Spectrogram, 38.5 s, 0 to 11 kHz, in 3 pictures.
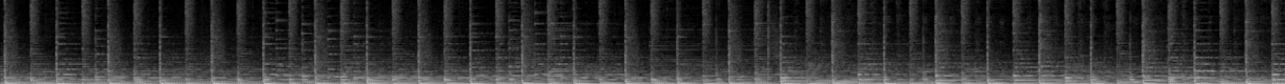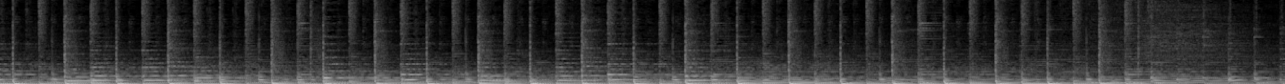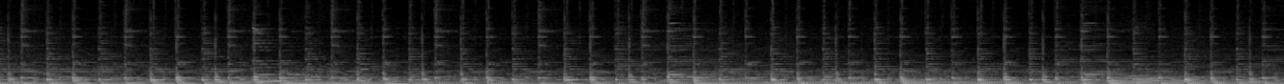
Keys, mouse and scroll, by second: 0.6 click, 1.0 F1, 1.9 click, 2.5 click, 3.6 click, 5.9 click, 6.5 click, 7.3-8.3 =, 8.7 click, 10.3 click, 10.9 click, 12.1 click, 12.7 click, 13.5 click, 13.9 click, 15.3 click, 17.8 click, 18.5 ctrl+shift+c, 18.9 F2, 21.2 click, 24.0 click, 26.1 click, 26.6 =, 26.8 click, 26.8 =, 27.4 click, 27.4 =, 27.5 click, 27.8-30.2 drag, 30.7 click, 32.3 click, 34.9 click, 36.0 click, 36.3 scroll, 38.4 click.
